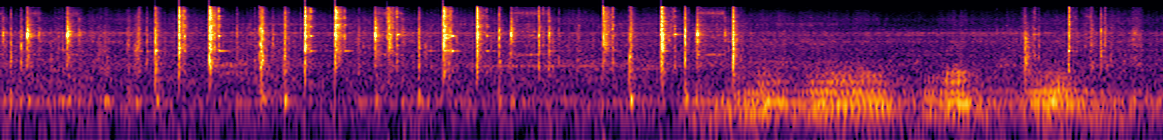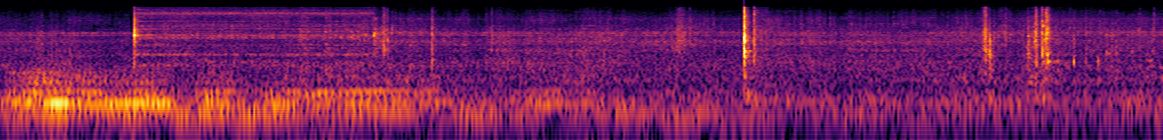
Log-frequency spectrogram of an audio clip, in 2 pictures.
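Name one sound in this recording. A metal scraper taps and scrapes sharply against a steel pan.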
